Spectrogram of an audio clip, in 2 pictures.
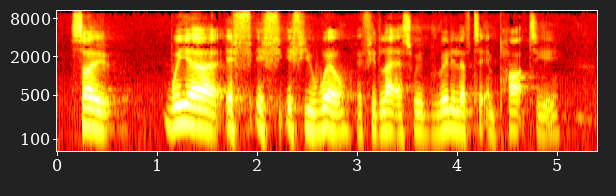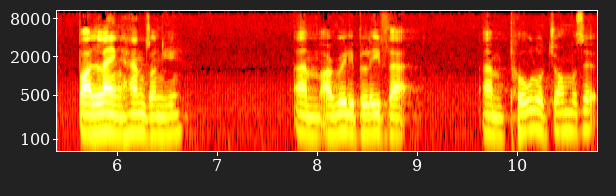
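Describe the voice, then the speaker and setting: With long, frequent pauses and big swings in loudness, a man with a British accent speaks at a moderate pace in a medium-pitched voice. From Britain. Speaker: church member back from ministry school. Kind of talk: church testimony.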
